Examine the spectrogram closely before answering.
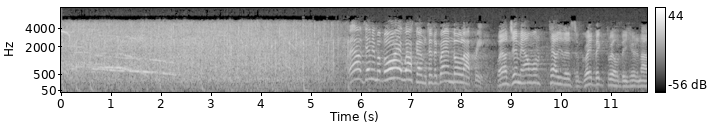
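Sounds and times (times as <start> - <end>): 
audience applause at the Grand Ole Opry greeting a country singer: 0.0 - 6.0
speech: 6.1 - 11.7.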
